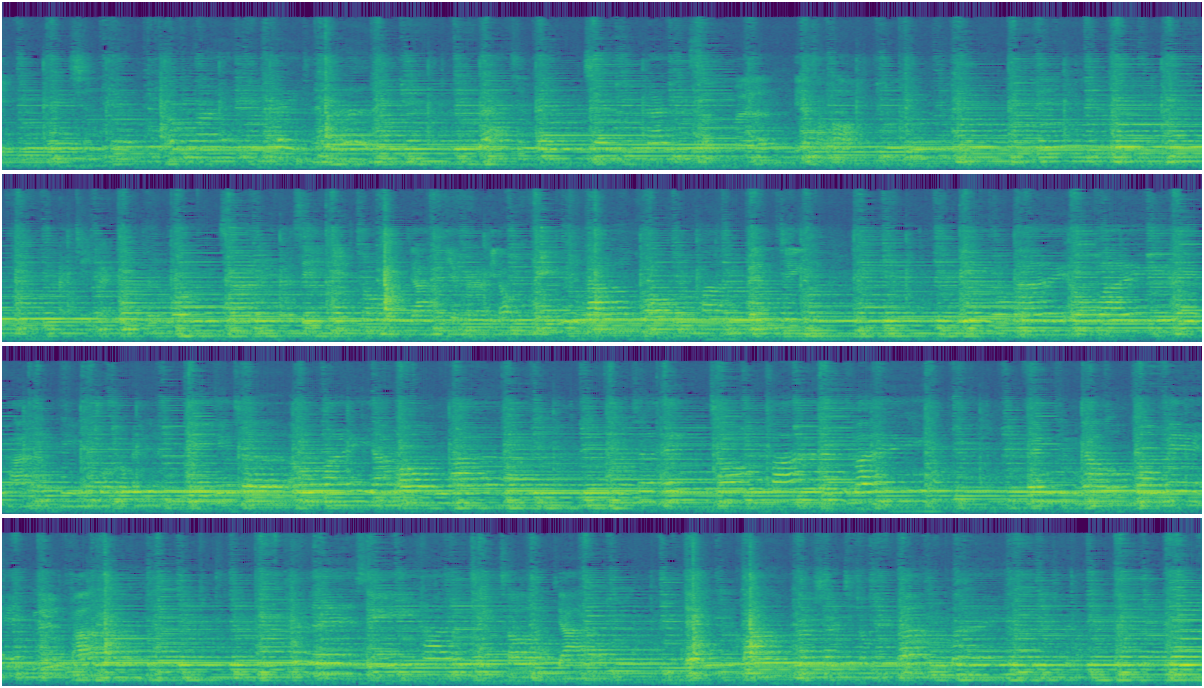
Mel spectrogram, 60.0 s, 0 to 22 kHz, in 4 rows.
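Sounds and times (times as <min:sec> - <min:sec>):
fingerstyle acoustic guitar: 0:00.0 - 1:00.0.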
